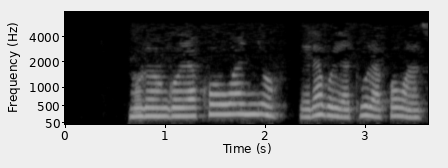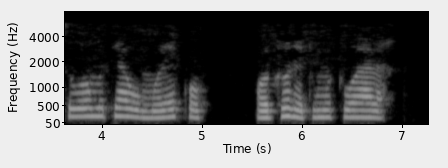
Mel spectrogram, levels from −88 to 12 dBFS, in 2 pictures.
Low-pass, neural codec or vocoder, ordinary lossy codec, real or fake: 7.2 kHz; none; MP3, 24 kbps; real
